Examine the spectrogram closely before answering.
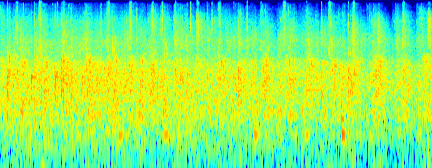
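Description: A large seated audience applauding: many hands clapping in a dense, steady patter.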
